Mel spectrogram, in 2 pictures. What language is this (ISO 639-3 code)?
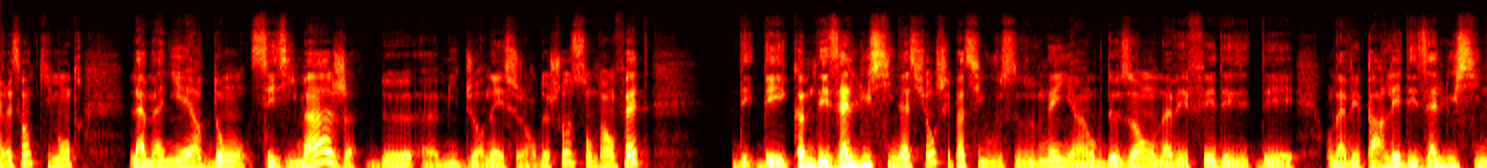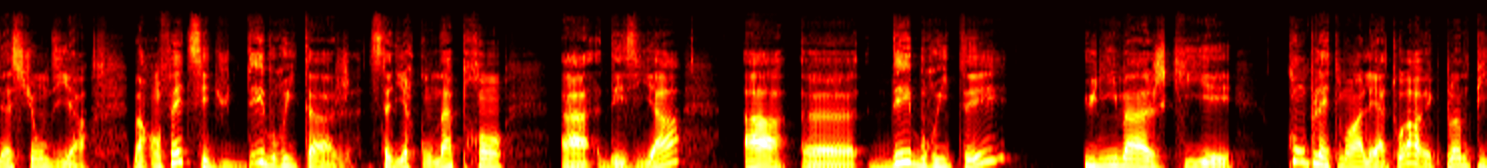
fra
